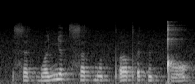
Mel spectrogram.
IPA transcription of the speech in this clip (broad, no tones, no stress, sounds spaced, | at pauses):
s ɜ t b ʌ ɲ ɜ t s ʌ t b ɔ̃ t pʼ ʌ pʼ ə t ə̃ t ǃ ɔ̃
